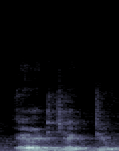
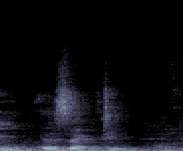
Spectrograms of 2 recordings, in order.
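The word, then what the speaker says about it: adjective: एडजेक्टिव, एडजेक्टिव नहीं, एडजेक्टिव, D silent होता है।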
